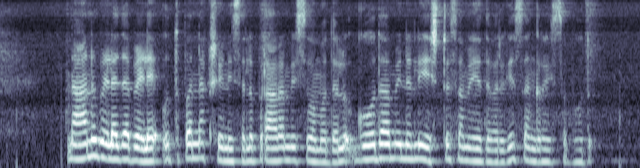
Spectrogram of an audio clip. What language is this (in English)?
Kannada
